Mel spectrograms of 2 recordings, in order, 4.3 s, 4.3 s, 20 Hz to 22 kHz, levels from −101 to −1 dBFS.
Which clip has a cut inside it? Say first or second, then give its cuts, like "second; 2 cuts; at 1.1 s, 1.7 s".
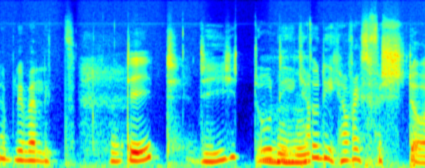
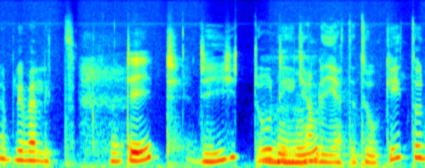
first; 1 cut; at 3.1 s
